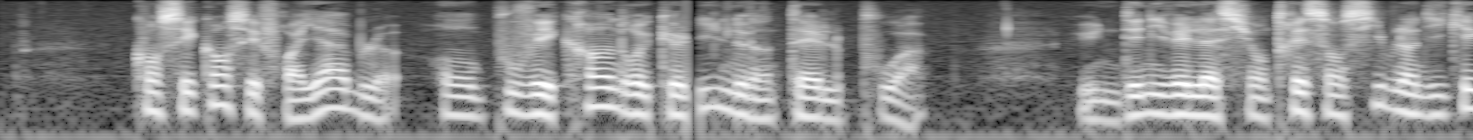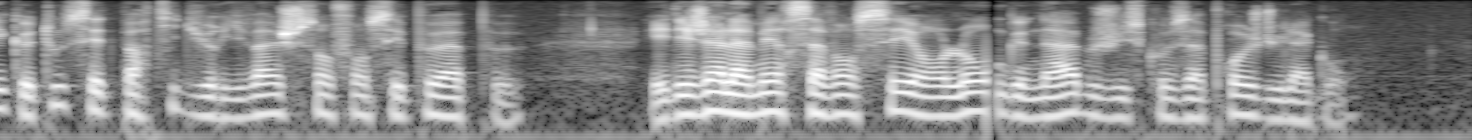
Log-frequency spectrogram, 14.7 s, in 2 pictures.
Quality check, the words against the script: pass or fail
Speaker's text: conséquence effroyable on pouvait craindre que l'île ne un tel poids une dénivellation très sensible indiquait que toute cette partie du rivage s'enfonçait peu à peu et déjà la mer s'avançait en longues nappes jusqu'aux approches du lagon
pass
